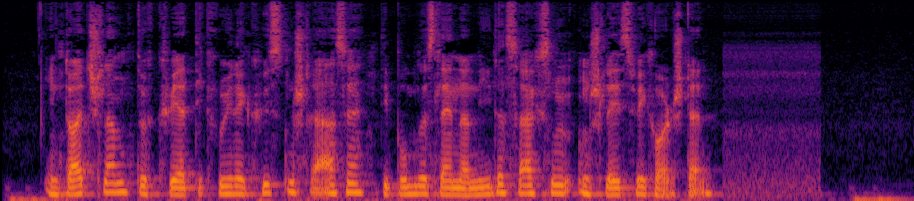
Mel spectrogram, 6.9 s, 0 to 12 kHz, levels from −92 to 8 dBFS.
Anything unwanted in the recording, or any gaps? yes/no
no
